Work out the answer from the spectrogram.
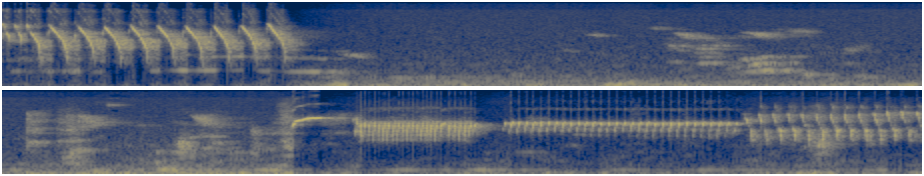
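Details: Canary singing actively as tutor song for oriental magpie-robins: a fast high trill, then several seconds of quieter background murmur and faint sounds, then loud buzzy and trilled phrases resume.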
